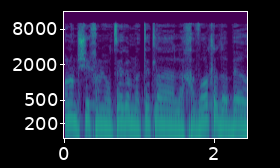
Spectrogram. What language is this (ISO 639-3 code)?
heb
